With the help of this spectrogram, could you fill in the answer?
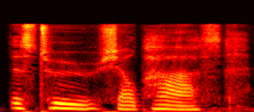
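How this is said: It is said in a deep Gandalf voice.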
